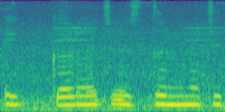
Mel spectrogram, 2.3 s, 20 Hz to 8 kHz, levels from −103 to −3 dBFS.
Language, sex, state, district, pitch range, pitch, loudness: Telugu, female, Andhra Pradesh, Sri Satya Sai, 215-230 Hz, 225 Hz, -12 LUFS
